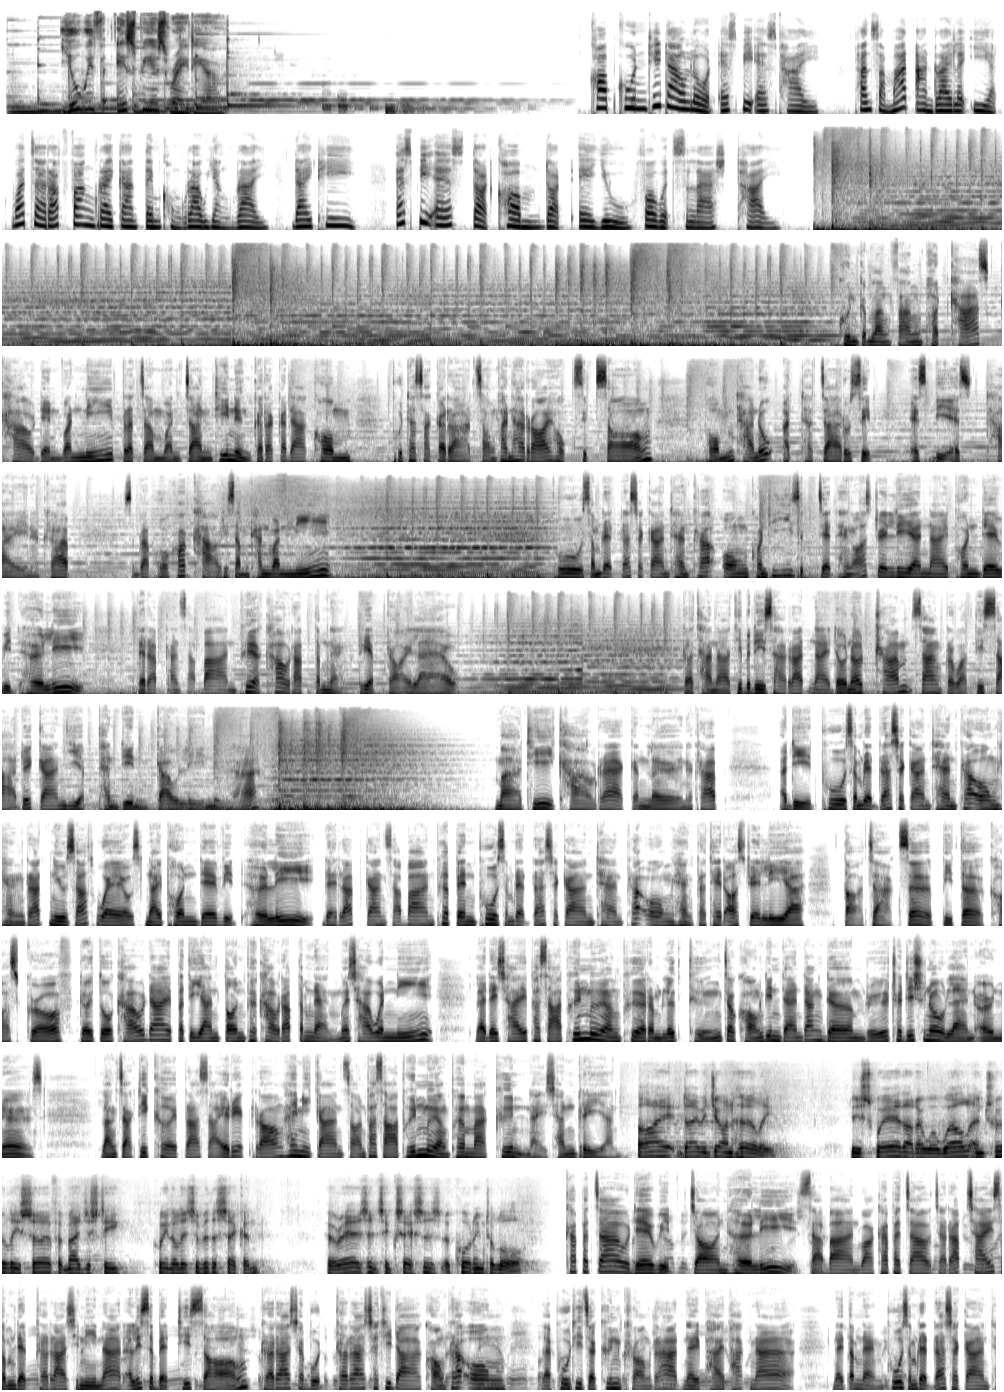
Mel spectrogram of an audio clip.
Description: Press (▶) button to listen to Today's news bulletin in Thai Share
